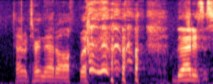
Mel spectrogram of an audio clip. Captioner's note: laughs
